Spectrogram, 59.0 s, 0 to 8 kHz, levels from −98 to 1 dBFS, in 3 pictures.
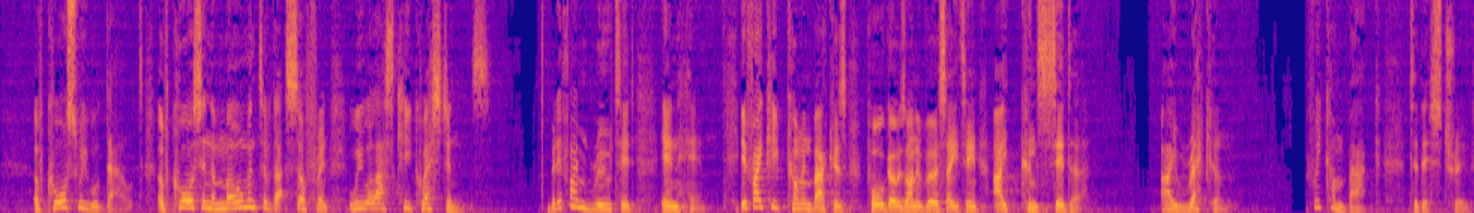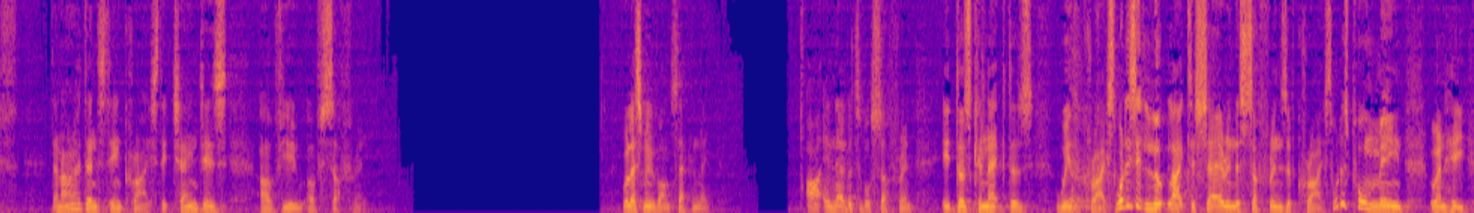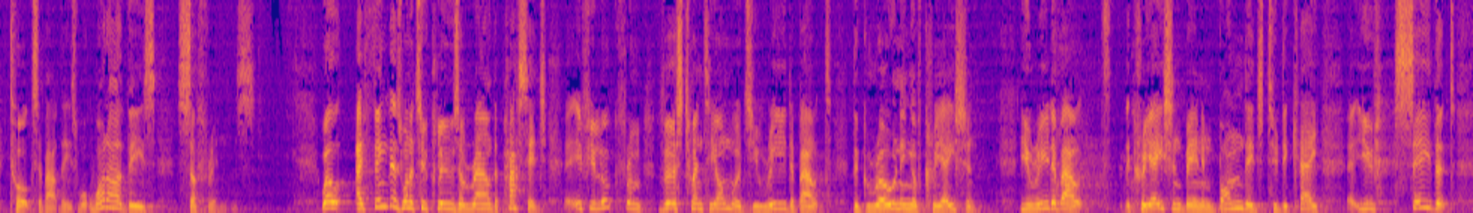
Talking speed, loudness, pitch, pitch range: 135 wpm, -24 LUFS, 165 Hz, 140-195 Hz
